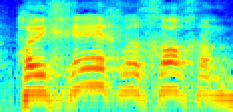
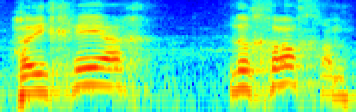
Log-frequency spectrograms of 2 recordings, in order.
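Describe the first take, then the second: First: Said in the usual way. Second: "Hoichech" raised, a pause, then "lechacham"; phrased re-reading. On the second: Shown as a demonstration. Teacher re-parsing the verse, deliberately split before "lechacham". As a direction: lift "Hoichech" and set "lechacham" apart.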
